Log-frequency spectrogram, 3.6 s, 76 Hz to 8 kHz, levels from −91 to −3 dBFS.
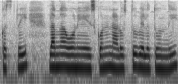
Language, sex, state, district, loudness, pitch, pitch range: Telugu, female, Telangana, Mahabubabad, -17 LUFS, 190 Hz, 180-195 Hz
